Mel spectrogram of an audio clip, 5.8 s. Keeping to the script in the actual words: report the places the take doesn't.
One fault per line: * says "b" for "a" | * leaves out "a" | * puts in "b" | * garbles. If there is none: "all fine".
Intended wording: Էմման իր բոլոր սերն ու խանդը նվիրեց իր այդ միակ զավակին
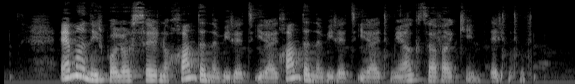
* puts in "խանդը նվիրեց իր"
* garbles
